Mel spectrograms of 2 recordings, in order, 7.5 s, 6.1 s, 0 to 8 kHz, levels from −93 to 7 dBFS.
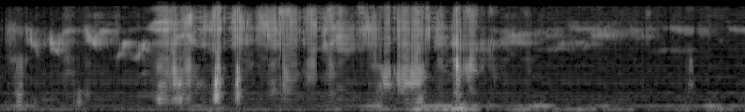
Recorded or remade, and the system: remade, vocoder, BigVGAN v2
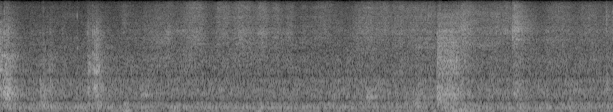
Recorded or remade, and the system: remade, vocoder, BigVGAN v2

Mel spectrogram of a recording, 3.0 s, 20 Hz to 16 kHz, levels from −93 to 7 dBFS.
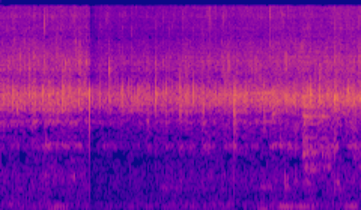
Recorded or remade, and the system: recorded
